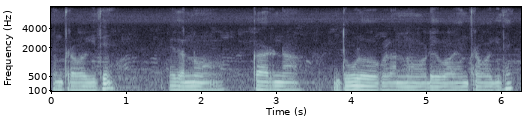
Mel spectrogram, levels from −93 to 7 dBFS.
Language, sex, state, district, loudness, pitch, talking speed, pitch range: Kannada, male, Karnataka, Koppal, -16 LUFS, 100 Hz, 55 wpm, 95-105 Hz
